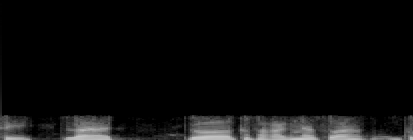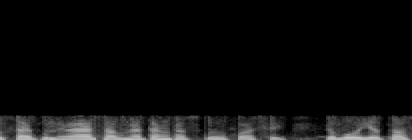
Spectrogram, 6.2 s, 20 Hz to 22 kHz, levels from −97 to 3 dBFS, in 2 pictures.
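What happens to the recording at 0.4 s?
At 0.4 s the speech carries G.723.1 codec damage, present across the whole clip. Nothing above about 3.8 kHz survives. The coarse, slowly updated voice model, fitting a rate near 6.3 kbit/s, leaves the speech muffled and hoarse, with smeared consonants.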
